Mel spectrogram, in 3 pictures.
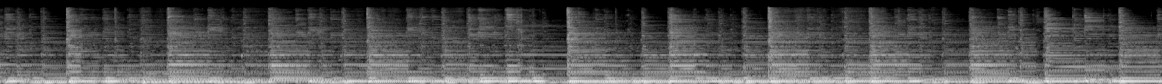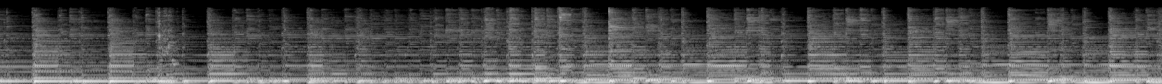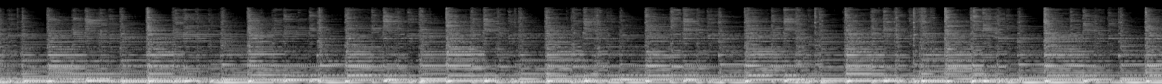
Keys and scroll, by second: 9.4 shift+super+Right, 10.7 super+c, 17.3 super+Right, 20.2 super+v, 20.2 super+z, 20.8 shift+super+Right, 21.0 super+v, 21.8 super+Left, 25.4 super+Left, 26.0 super+Right, 28.7 super+Right, 32.4 shift+super+Left, 32.8 super+Right.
